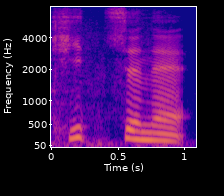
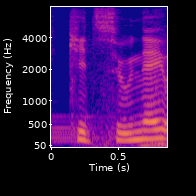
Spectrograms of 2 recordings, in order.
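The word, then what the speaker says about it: Kitsune: get the most important thing sorted out it's pronounced kit not kitsun or worse kitsun as I've heard some people call it that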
